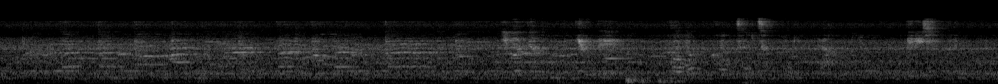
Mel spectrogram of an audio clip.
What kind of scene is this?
subway train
